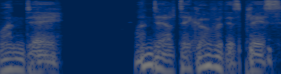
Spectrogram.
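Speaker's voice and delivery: low, scheming cat voice. Voicing a cat that secretly plans to take over: voicing a scheming cat. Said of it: "she's a really great cat actor, and she's like".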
